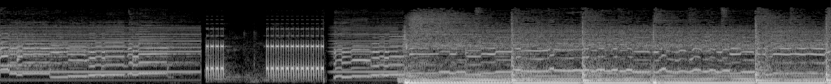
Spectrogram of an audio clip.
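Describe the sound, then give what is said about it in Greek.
A telephone rings with a bright electronic ringtone, its pulsing tones clear, before full, loud music swells in and carries on to the end. No one speaks. “Κοιτάξτε, παίρνει ο, ο κύριο Αυγολέμονο τηλέφωνο.”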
